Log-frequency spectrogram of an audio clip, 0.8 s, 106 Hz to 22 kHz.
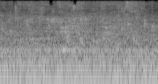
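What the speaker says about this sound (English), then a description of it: "I am going to go ahead and put 2 cups of water in here" Water pours into an Instant Pot while pork ribs sit on a rack inside, a steady, close liquid splash and trickle lasting under a second with no talk.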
